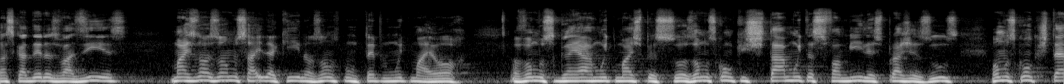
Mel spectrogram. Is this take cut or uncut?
uncut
